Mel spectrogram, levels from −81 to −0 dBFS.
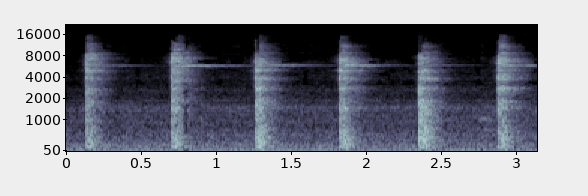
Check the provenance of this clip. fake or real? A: fake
